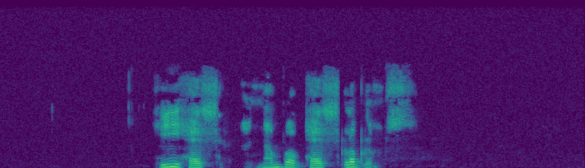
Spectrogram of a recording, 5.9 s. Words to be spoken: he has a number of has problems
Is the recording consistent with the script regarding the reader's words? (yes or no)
yes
